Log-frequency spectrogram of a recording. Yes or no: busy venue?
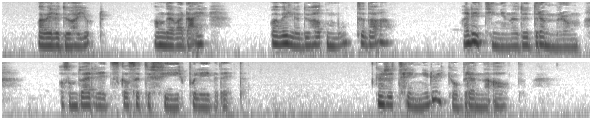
no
